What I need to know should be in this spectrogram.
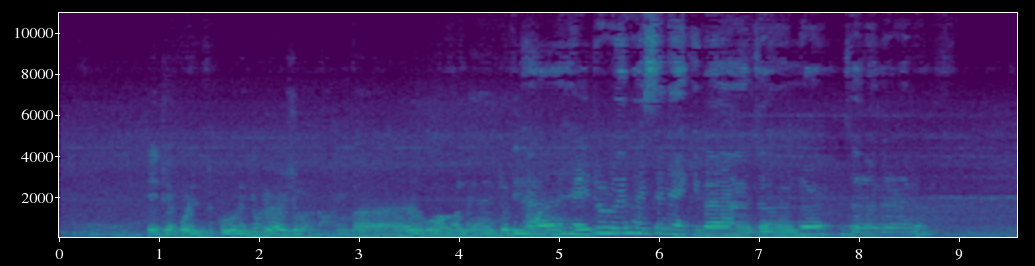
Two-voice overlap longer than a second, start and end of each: none

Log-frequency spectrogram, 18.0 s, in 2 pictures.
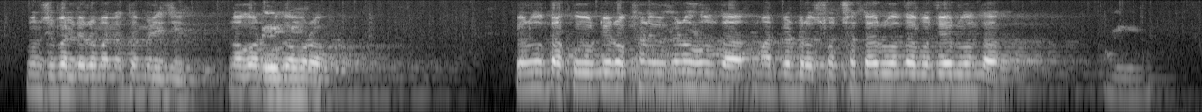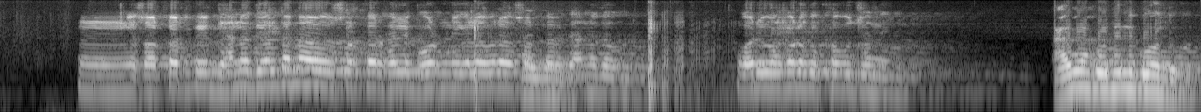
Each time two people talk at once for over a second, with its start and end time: none

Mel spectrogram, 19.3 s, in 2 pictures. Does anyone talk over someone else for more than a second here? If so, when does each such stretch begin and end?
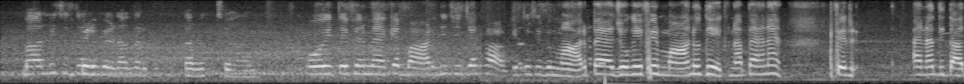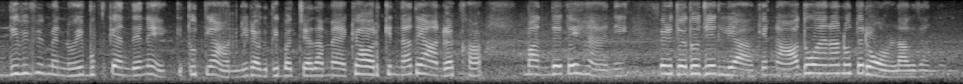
none

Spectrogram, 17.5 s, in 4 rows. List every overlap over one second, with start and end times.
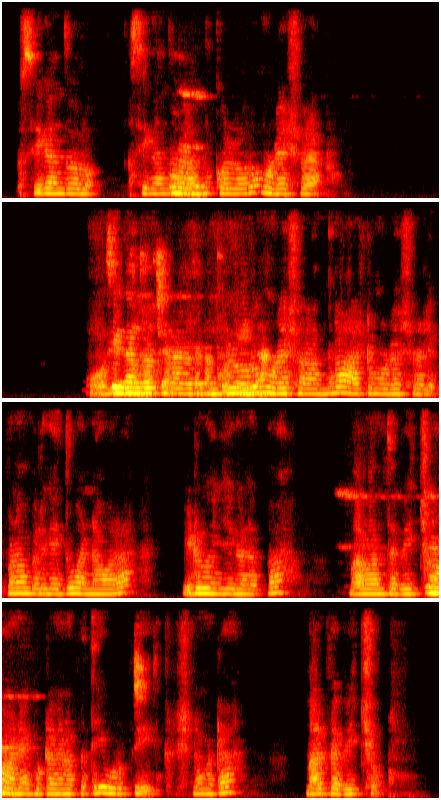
none

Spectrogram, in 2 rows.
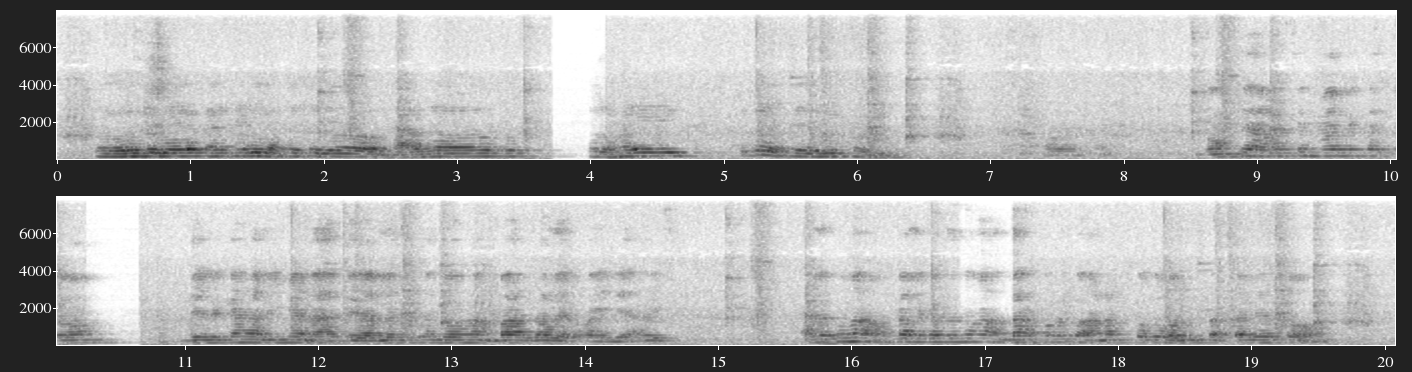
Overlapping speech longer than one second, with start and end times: none

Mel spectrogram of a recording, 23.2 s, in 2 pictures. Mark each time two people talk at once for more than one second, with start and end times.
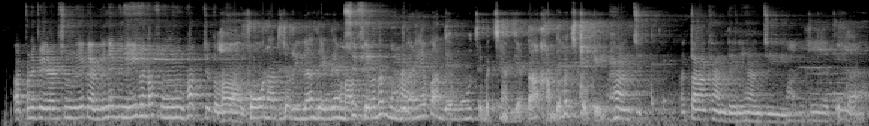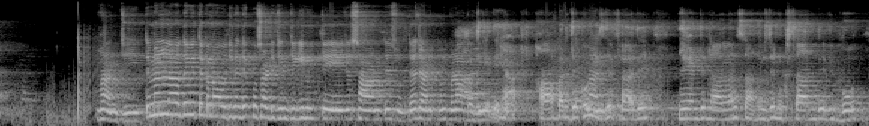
none

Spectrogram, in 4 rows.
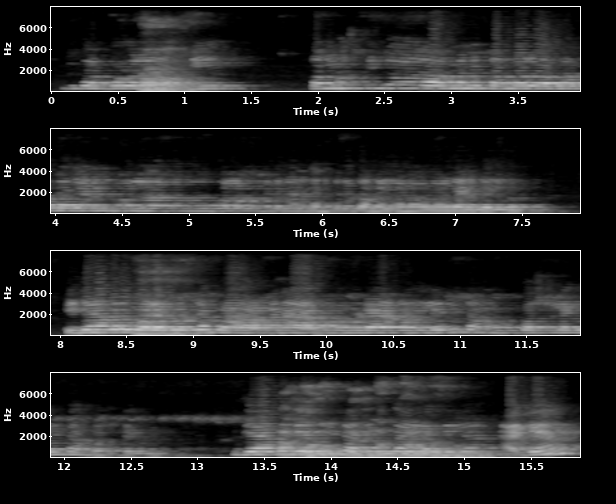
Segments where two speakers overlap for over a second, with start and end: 13.7-15.1

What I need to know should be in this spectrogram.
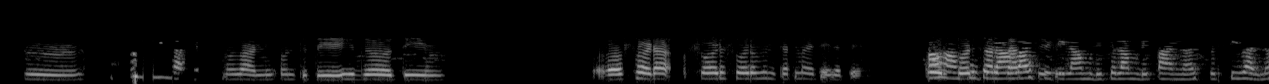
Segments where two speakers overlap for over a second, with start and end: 9.3-10.7

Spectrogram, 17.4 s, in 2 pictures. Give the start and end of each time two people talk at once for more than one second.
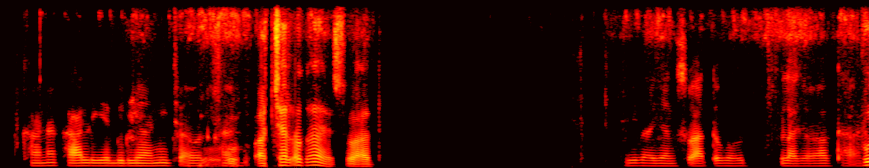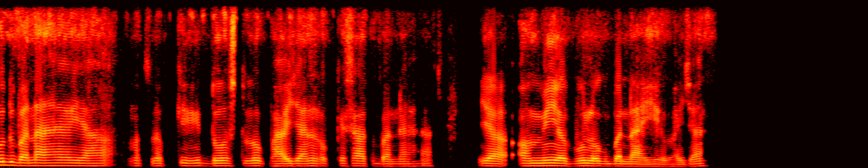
none

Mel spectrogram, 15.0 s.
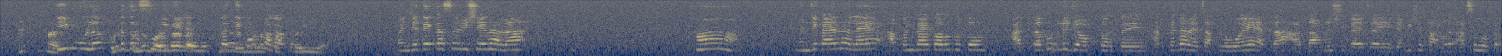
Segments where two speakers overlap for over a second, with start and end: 1.1-3.2

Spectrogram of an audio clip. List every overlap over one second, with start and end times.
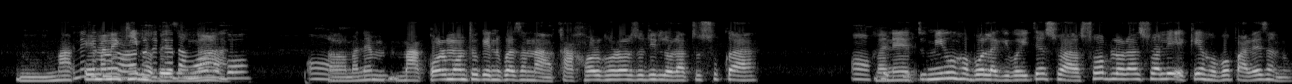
0.8-2.1

